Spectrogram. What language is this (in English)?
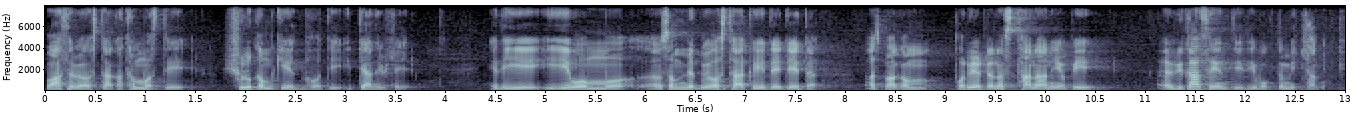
Sanskrit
